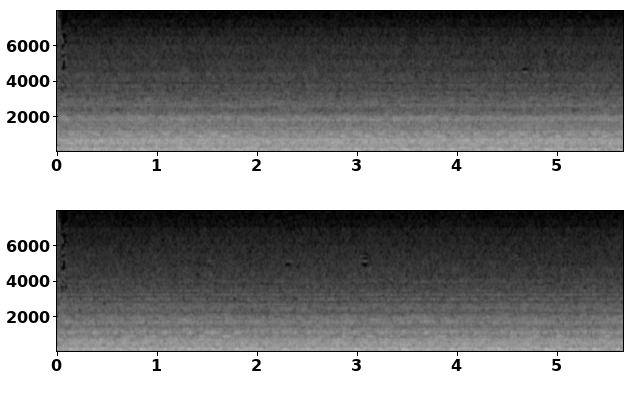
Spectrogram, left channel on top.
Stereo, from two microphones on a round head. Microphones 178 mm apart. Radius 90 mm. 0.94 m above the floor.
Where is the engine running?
50° left (ahead or behind), 1.0 m.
